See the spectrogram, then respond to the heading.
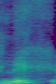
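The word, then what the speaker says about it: Lech: now all right Josh hit me with some polish pronunciation of people's names right so today we are going to be talking about the brothers lick and your suave Kachinsky these two polish men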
